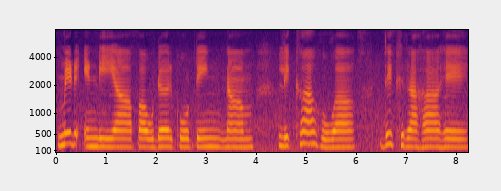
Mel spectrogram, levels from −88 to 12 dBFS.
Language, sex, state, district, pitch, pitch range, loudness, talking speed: Hindi, male, Madhya Pradesh, Dhar, 195 Hz, 190-210 Hz, -13 LUFS, 75 wpm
